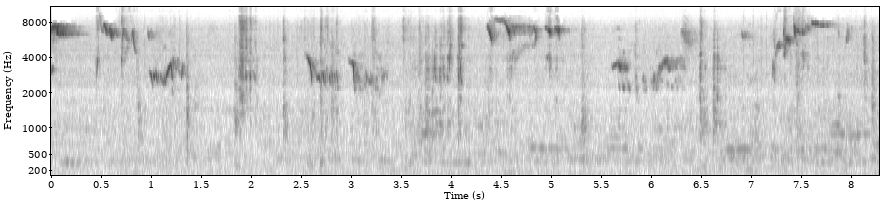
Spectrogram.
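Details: Male yellow-rumped flycatcher singing in a breeding cage, tame and vocal, produces clear high whistles and short falling slurs at irregular intervals of about one to two seconds, accompanied by sharp taps and clicks.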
